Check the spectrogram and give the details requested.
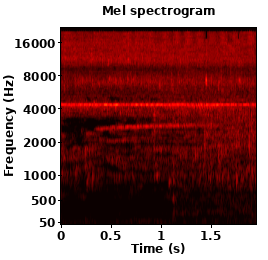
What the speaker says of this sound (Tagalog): sigurado ako may butas yan. Sumisingaw siya.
